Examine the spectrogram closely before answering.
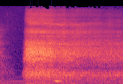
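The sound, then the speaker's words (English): Long exhale through pursed lips, a soft, steady, hissing rush of air that starts abruptly and then slowly fades over about two seconds, faint and alone. “and just exhale with my mouth open or just through pursed lips to hear that tension and anxiety leaving me and going away.”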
